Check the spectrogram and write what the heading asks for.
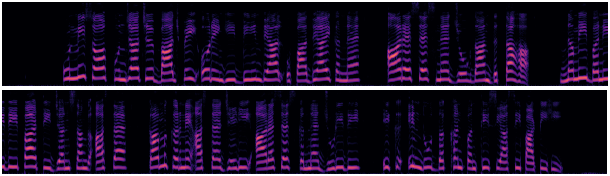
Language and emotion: Dogri, neutral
